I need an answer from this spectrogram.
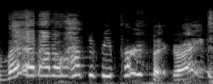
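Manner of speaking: ordinary talk, nothing marked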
